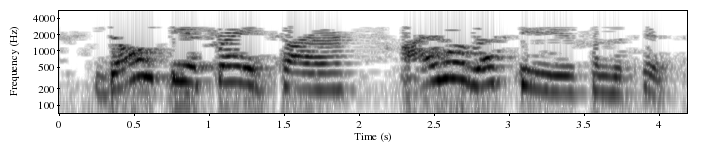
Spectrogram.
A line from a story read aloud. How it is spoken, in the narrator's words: Aloud, he shouted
